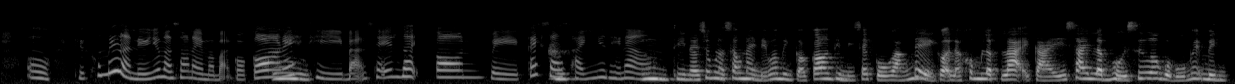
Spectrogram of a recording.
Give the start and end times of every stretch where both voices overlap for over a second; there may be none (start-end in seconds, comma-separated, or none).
none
